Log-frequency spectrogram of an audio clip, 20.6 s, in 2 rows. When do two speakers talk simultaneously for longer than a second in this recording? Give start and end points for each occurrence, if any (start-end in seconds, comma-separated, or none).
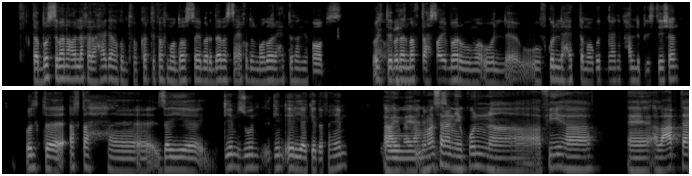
none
